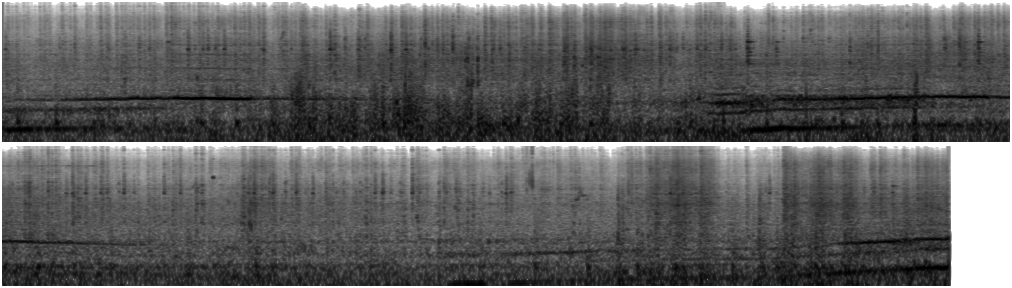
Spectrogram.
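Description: Wind and ride noise on a trike-mounted action camera while moving, a dense low rumble throughout. A low hum rises and falls three times over it, and the sound cuts off suddenly just before the end.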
